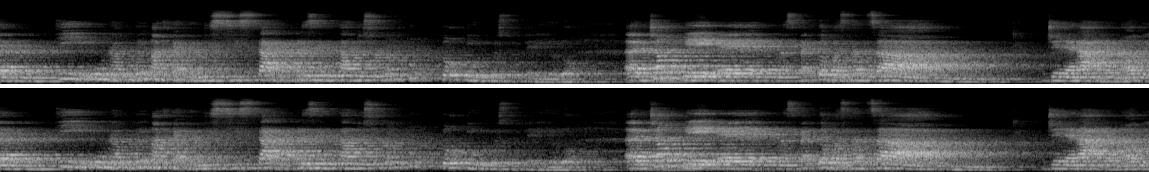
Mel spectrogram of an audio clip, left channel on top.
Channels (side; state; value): both; normal; correlation 0.70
